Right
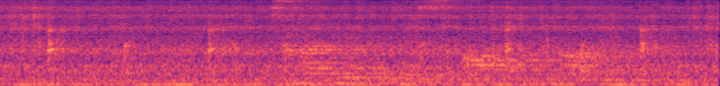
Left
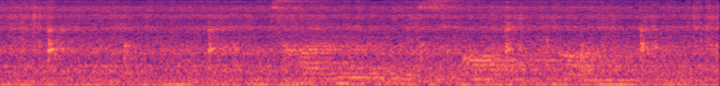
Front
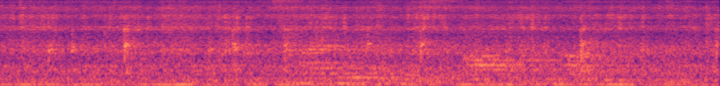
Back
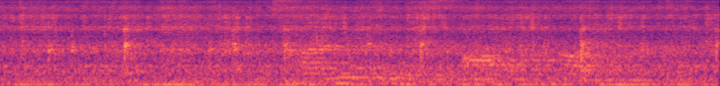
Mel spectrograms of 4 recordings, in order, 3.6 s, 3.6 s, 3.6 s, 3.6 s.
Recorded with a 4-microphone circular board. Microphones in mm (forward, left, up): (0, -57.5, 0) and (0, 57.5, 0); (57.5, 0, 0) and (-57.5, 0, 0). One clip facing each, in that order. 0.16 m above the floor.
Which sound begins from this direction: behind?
A woman speaking, at 1.4 s.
